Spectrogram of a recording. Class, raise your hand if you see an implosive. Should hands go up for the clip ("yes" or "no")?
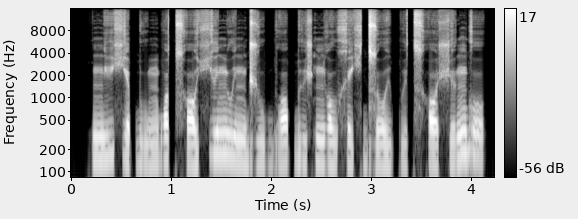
yes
